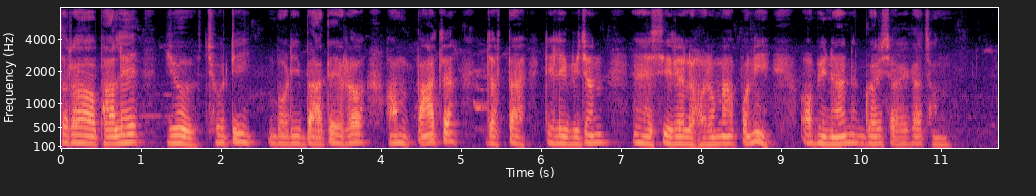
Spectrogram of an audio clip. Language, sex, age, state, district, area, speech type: Nepali, male, 45-60, West Bengal, Darjeeling, rural, read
